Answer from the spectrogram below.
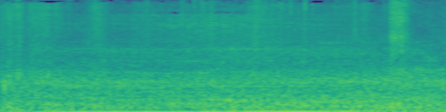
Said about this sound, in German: Straße, Sitz, fein. Bisschen warten, bis das Auto kommt.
